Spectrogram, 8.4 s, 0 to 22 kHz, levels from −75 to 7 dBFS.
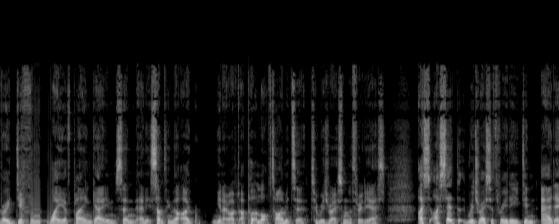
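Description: From 0.32 to 0.78 s the sound collapses into a rigid, metallic buzz near 93.8 Hz, robotic sound from repeated short buffers. The likely cause is audio arriving too slowly, so a roughly 10.7 ms chunk is looped in place of most of the real signal, imposing that fixed pitch. On a waveform the stretch shows identical cycles repeating every 10.7 ms; a spectrogram shows evenly spaced horizontal harmonics at multiples of 93.8 Hz.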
